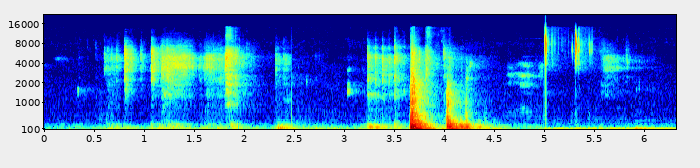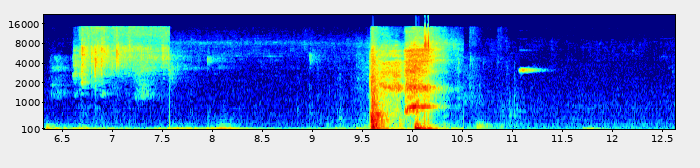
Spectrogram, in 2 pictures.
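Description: Household knocks and thumps: a loud thump about four seconds in, a click, a brief hiss around seven seconds, then a second loud double thump about ten seconds in.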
